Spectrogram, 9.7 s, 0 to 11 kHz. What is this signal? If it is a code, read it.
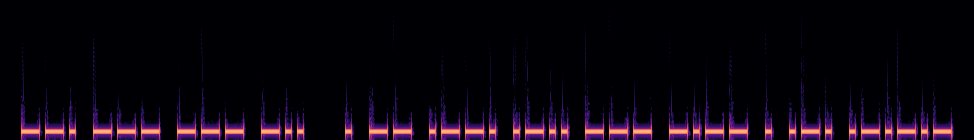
Morse code, heard as a keyed tone, about 21 wpm, 700 Hz. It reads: GOOD EMPLOYER.
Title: Sentences from Top 1600 Words 20wpm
